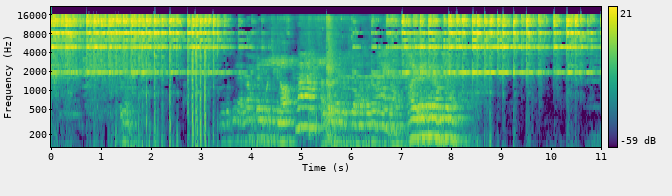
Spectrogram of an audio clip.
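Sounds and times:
hand bell ringing rapidly: 0:00.0 - 0:04.1, 0:06.4 - 0:11.0.

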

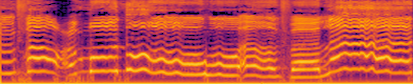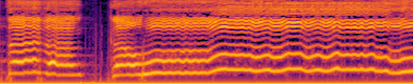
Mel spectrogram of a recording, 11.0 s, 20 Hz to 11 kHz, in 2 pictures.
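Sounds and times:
woman reciting melodically: 0:00.0 - 0:11.0.

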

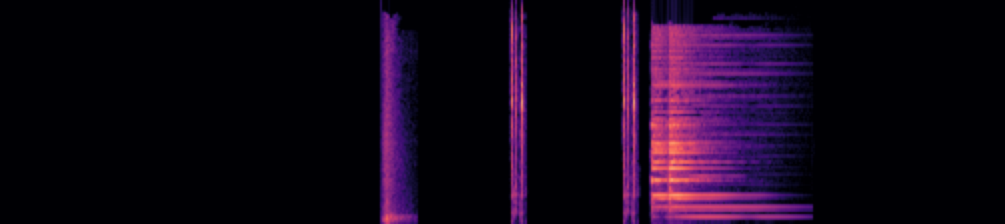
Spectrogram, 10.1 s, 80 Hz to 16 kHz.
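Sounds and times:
notification bell ding: 0:06.5 - 0:08.1.

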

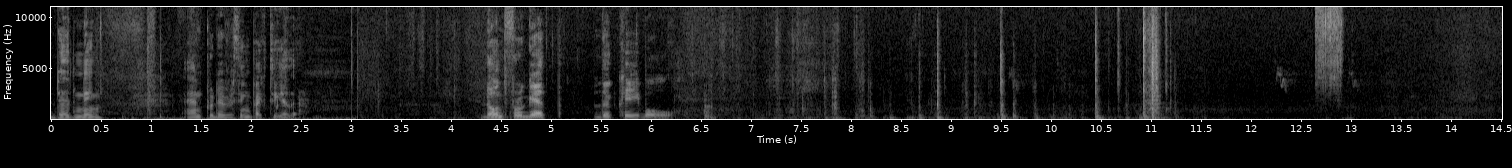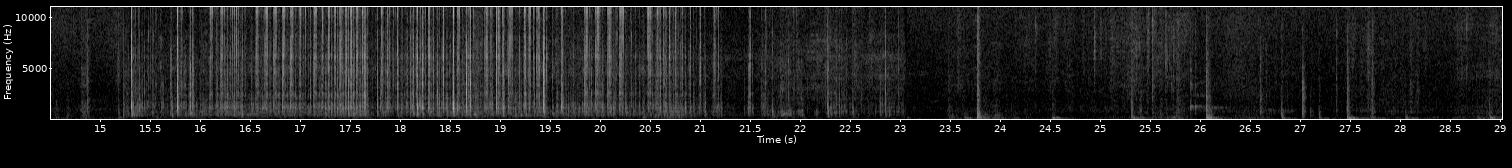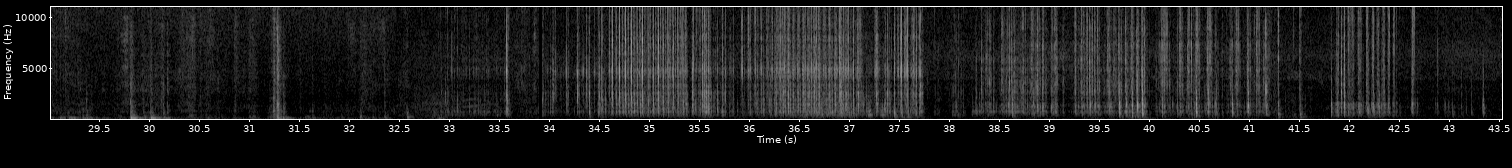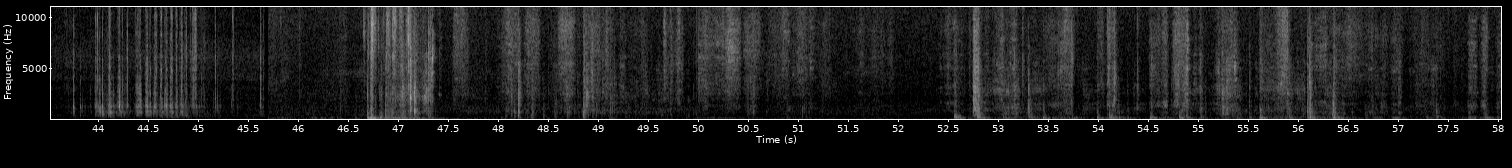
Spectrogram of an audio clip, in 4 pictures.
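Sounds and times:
plastic trim scraping and rustling: 0:15.2 - 0:23.1, 0:32.6 - 0:45.7.

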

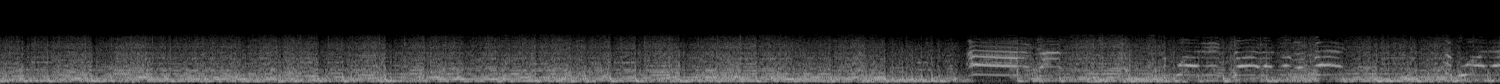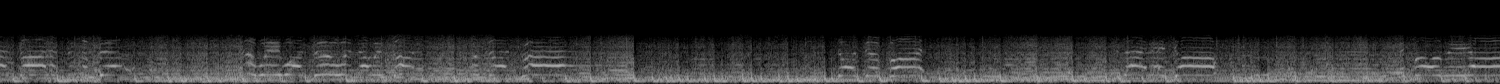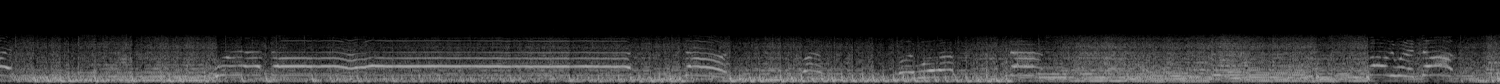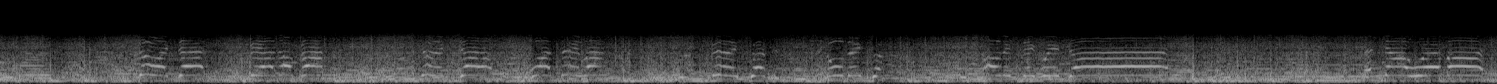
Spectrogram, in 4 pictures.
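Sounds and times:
punk band playing live: 0:00.0 - 0:59.9.

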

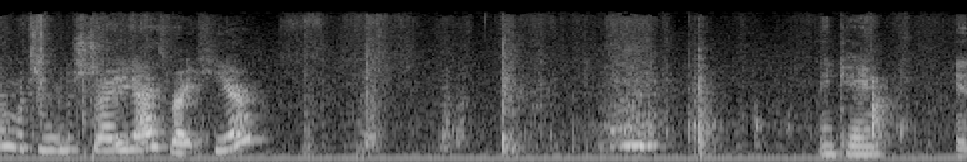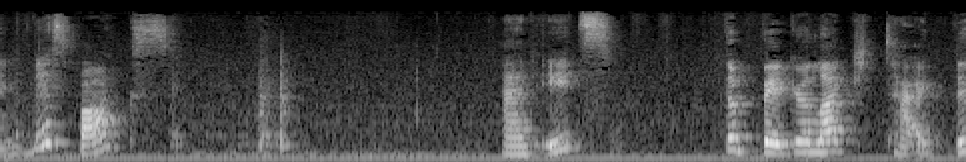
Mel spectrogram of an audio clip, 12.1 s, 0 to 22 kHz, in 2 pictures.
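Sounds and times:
steady low hum: 0:00.0 - 0:12.0
paper and cardboard rustling: 0:01.8 - 0:04.8.

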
